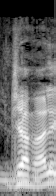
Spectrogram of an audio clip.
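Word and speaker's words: Jamaal: J'ai peur d'écorcher son prénom, mais c'est Jamal. Hein, si Jamal, exactement.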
